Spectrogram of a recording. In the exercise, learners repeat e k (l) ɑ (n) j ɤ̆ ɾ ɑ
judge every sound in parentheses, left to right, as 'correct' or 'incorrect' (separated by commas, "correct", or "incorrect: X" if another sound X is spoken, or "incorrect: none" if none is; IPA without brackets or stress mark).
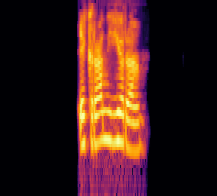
incorrect: r, correct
